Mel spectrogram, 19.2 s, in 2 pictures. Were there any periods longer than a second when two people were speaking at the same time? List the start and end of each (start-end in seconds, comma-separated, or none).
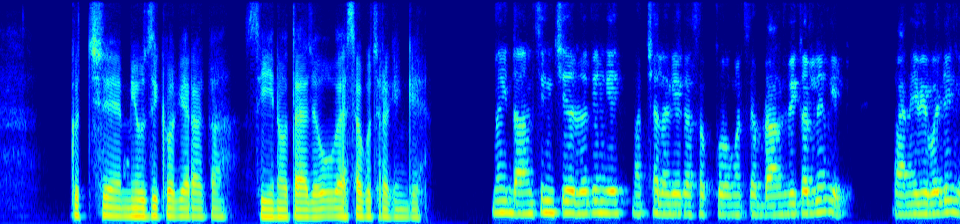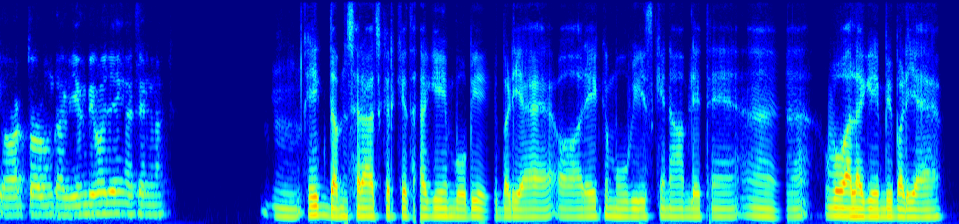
none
